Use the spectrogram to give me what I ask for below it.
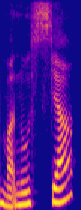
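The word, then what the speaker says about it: manuṣya: Manusya, Sanskrit manusya, Pali will be SY become SS, manusa.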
